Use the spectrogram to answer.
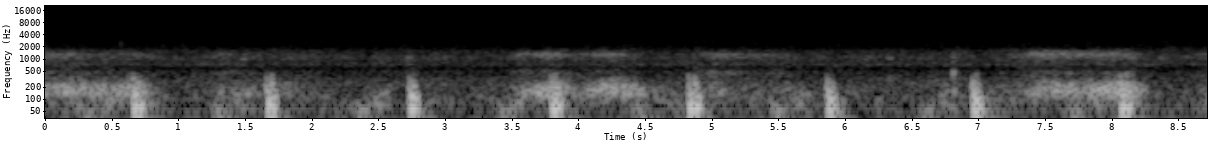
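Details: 35-year-old male, heartbeat self-recorded over the mitral valve area on waking in the morning: regular beat at about 56 beats a minute with breathing noise between beats; normal resting heart sounds.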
